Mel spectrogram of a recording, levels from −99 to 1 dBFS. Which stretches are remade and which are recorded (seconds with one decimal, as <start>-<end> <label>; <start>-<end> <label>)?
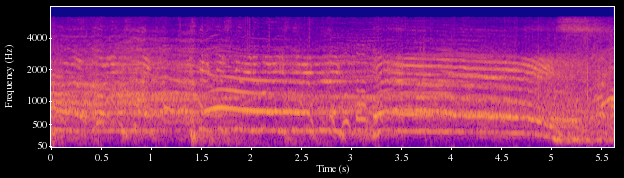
0.0-1.4 remade; 1.4-2.3 recorded; 2.3-2.8 remade; 2.8-3.7 recorded; 3.7-5.6 remade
